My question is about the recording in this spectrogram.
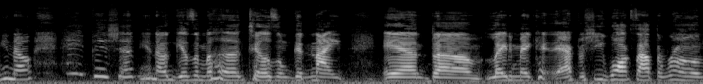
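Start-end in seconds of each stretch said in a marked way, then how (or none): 0.6-1.4 high, soft, sweet greeting; put-on happiness. Zora's mama greeting Bishop as if nothing happened, falsely happy. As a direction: imitate a suddenly happy hello, pitched up and small. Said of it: "was all happiness again".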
